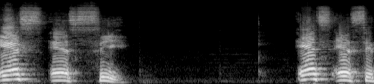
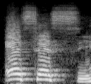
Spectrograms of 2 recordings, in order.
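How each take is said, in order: First: SSC slowed, each letter said separately; slow, spaced-out letters in SSC. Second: Said in the usual way. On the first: Shown as a demonstration. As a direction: spell out SSC slowly for the class. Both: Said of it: "প্রথম অক্ষরটা উচ্চারণ হবে".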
